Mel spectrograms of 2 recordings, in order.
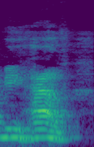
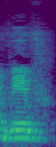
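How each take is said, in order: First: It is said as two full words. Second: It is said as one contracted word.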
